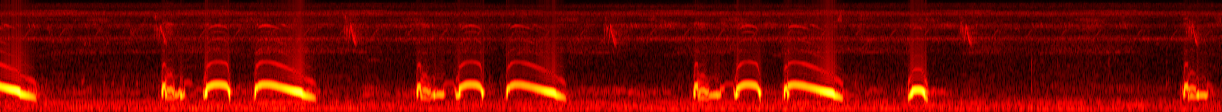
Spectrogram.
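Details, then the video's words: Decoy spotted dove calling in repeated phrases of mellow, arched coos, each group of two or three notes followed by a longer drawn coo, with pauses of about two seconds and a faint high whine in the background. "ต่อนกเขาใหญ่ เสียงดีมาก"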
